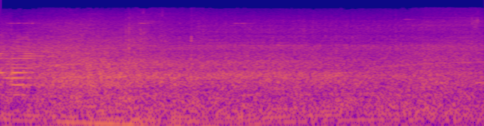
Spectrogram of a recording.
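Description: A car engine roars as a car drives past close by.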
